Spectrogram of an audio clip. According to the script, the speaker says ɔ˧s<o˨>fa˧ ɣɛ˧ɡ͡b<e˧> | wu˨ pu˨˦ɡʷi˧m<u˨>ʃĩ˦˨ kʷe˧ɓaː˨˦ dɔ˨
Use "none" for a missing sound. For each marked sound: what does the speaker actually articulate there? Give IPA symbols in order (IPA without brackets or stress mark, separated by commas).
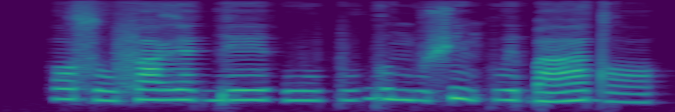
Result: o˨, e˧, u˨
